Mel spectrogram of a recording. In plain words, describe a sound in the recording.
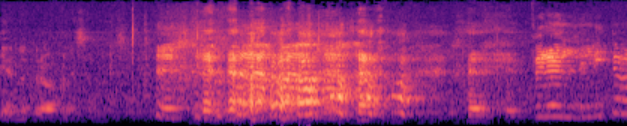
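A group of men laugh together.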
